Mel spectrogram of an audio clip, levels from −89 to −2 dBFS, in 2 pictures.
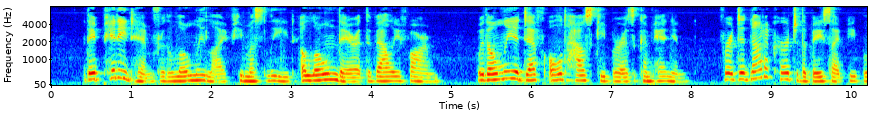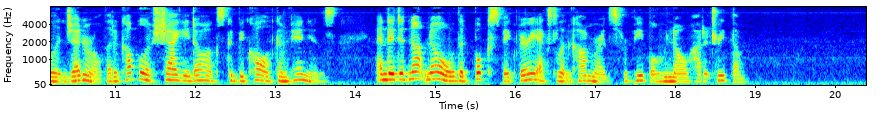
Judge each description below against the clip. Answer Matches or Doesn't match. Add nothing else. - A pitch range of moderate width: Matches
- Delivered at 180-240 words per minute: Matches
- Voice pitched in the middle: Matches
